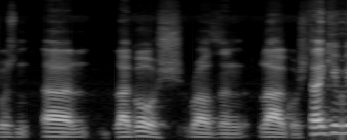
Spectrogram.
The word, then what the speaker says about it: Lagos: In Portuguese, the penultimate syllable is usually the accented one, unless you have a diacritic mark, of course. Oh, an accent. Thank you. Then that one is the accented syllable Lagos, for example, Lisboa, Martinho.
